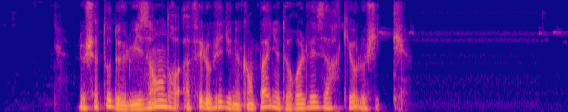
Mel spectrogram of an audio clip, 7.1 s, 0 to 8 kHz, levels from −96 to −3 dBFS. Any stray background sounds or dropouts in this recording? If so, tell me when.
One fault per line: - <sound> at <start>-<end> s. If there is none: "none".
none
